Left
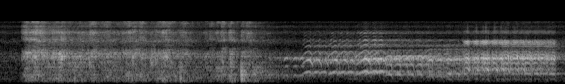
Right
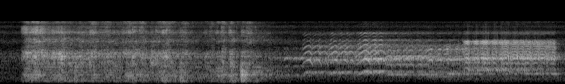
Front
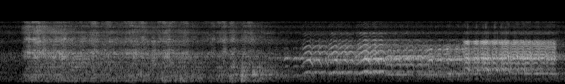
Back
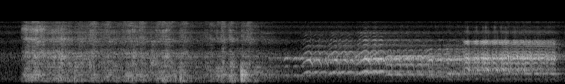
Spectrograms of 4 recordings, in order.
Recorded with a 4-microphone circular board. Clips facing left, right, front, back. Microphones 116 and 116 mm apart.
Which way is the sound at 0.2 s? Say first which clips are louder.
Even, back 5 dB; 175° left.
